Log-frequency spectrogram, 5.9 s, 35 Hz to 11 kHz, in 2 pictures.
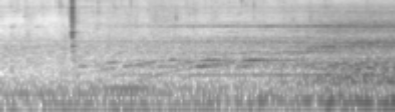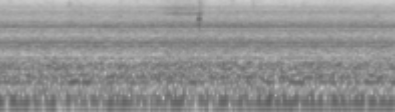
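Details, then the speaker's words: Gas furnace that works only intermittently; its ECM blower is switched by a relay with a 240 V coil feeding 24 V to the motor. The blower spins up into a steady, even whoosh and hum with no scraping or rattle, so the motor sounds healthy. "motor sounds good plan went all the way across real quick"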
